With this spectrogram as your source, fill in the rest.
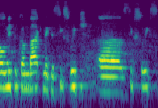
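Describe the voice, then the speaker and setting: A fairly high-pitched man's voice in a Swiss French accent. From Switzerland, French-speaking. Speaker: professional MMA fighter. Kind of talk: interview. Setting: at an osteopath's during treatment.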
